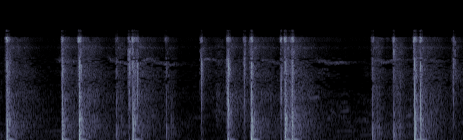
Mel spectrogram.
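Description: Fireworks burst with sharp, echoing bangs again and again.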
